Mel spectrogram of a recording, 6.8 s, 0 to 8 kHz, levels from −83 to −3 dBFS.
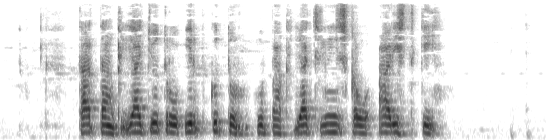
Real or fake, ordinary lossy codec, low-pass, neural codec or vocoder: real; AAC, 32 kbps; 7.2 kHz; none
